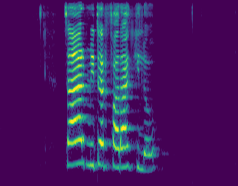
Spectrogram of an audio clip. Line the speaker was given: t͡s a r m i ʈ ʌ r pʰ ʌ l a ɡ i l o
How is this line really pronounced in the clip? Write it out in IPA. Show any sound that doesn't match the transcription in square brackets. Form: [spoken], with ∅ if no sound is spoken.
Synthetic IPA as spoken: t͡s a r m i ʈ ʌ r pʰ ʌ [ɾ] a [k] i l o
